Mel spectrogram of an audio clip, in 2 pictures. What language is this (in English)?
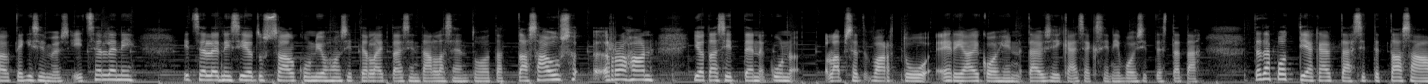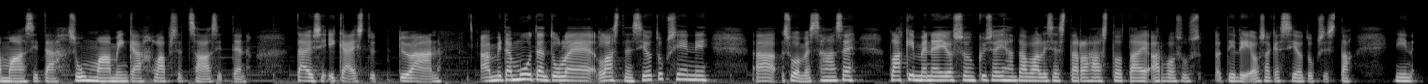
Finnish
